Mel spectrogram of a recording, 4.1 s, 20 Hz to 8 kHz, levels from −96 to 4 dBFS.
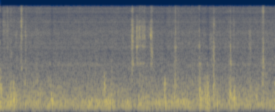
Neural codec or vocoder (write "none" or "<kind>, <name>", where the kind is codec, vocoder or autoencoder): autoencoder, DAC-VAE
